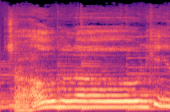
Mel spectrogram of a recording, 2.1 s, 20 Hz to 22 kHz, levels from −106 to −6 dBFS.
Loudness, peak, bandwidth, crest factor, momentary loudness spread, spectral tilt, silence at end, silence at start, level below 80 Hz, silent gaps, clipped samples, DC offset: -14 LUFS; -2 dBFS; 17.5 kHz; 12 dB; 4 LU; -5 dB/octave; 0 s; 0 s; -60 dBFS; none; under 0.1%; under 0.1%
